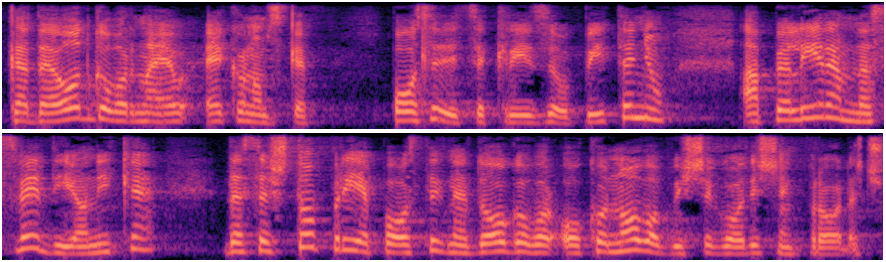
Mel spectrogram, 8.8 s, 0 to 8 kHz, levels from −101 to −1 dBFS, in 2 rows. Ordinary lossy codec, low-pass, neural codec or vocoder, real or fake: Opus, 64 kbps; 7.2 kHz; vocoder, 44.1 kHz, 128 mel bands every 512 samples, BigVGAN v2; fake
